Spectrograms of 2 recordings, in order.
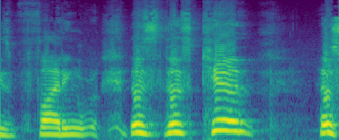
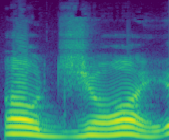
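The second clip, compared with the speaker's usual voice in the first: ordinary talk, nothing marked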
